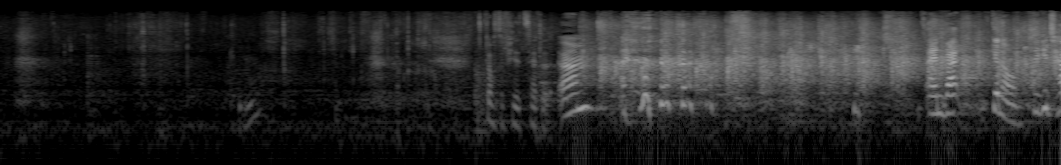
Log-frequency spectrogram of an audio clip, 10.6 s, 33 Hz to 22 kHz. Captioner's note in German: Beifall BÜNDNIS 90/DIE GRÜNEN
